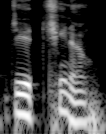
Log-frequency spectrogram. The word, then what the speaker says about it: Giacchino: Yeah, it wasn't Giacano. – Giannino. – Giacchino. – There you go. I think that's right. But either way, you said it, not me. – Giacano. Okay, yeah, you said it wrong twice.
